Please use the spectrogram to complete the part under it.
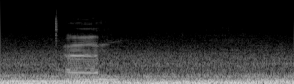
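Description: A car cruising at about 65 mph on the M1 motorway, heard from inside the cabin as a steady, loud low rumble of road and engine noise, with a short vocal sound near the start.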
